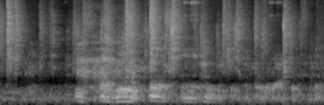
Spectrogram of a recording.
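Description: A dog whining in a run of short, pitched calls starting about a second in, over a scatter of sharp clicks and knocks.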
